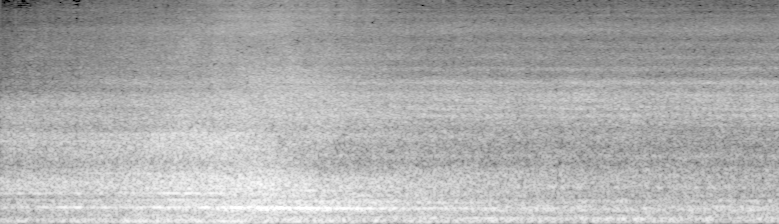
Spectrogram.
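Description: ICE high-speed train passing, its noise swelling to a peak about three to four seconds in as the cars draw level, then continuing steadily as the carriages roll by. A humming tone runs through it and dips slightly in pitch around the loudest point.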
